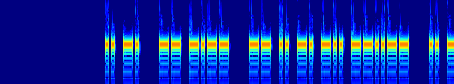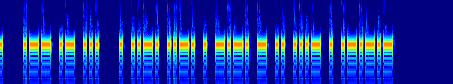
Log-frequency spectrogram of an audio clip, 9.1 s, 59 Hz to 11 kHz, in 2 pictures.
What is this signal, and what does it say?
Morse code, heard as a keyed tone, about 37 wpm, 700 Hz. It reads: IN MY MIND, IT WAS EFFECTIVE.
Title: Sentences from Top 1000 Words - Review Part 6 - 40wpm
